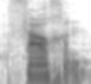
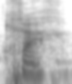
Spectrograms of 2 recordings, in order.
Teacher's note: German has the special ach sound, which sounds very throaty.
